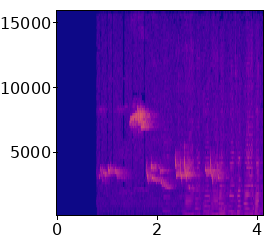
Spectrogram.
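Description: Silence for a moment, then birds chirping and calling in short high phrases. About halfway in, instrumental music of held notes over a low steady drone fades in and takes over.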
